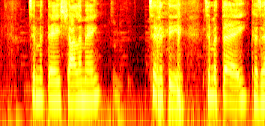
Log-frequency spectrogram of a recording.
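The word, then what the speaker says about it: Timothée Chalamet: shalam is that how you say his name Timothy shalam Timothy Timothy timoth because it has a little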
